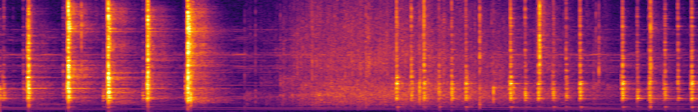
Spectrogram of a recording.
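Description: Ghatam (clay pot drum) being played: five ringing strokes about half a second apart, a brief break filled with soft rushing noise, then a run of quicker strokes. A steady tambura drone runs underneath.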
